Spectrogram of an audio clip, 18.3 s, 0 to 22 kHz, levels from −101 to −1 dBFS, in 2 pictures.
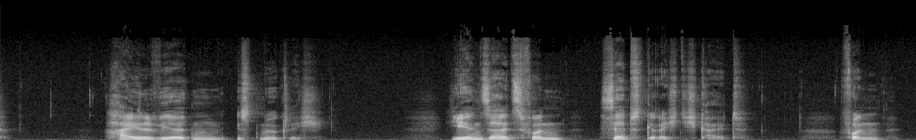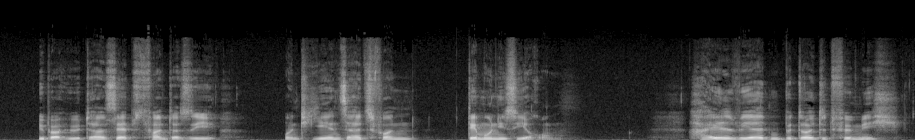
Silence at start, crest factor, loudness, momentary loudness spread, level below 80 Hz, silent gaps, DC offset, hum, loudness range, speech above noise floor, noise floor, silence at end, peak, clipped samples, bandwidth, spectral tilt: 1.1 s; 22 dB; -27 LUFS; 15 LU; -64 dBFS; none; under 0.1%; none; 4 LU; 38 dB; -65 dBFS; 0.2 s; -6 dBFS; under 0.1%; 16 kHz; -4 dB/octave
